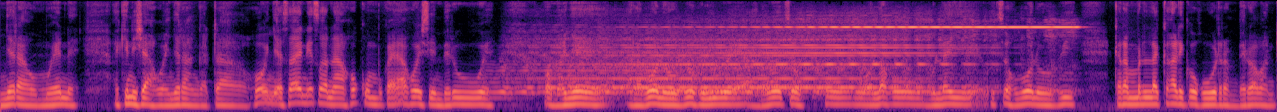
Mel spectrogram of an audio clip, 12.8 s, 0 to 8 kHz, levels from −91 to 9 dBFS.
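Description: Feedback howl runs from 4.81 to 11.04 s. Two devices sharing the call in one room create a loop, and each pass from loudspeaker back into the microphone adds level, so the echoes grow rather than fade. The sound narrows to a piercing tone around 4 kHz, with each trip around the loop taking roughly 200 ms, and peaks at about 6 dB above the speech before it stops.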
